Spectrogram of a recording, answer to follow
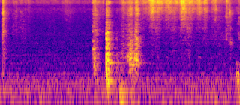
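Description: A few short clinks and knocks of kitchen handling begin about halfway through: a small vanilla extract bottle and a stainless steel saucepan being handled on a worktop.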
